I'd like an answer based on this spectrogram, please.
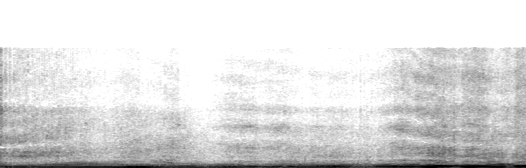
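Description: Two-stroke enduro motorcycle engine running while the rider picks up and pushes the fallen bike on a steep hill, its pitch rising and falling with throttle blips, loudest about four and a half seconds in.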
